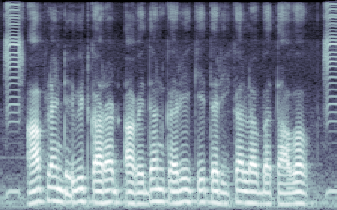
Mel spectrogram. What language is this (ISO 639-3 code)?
hne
